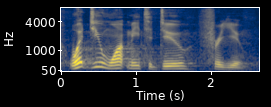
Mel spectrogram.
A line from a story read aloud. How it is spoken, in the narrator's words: Jesus asked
